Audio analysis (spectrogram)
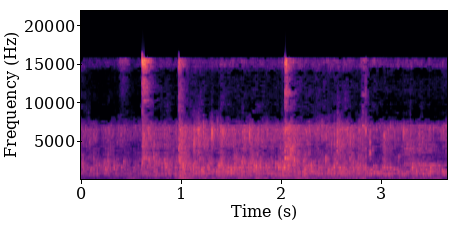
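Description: Dal with butter bubbling in a pot on the stove, a steady close simmering and gurgling texture that holds at an even level throughout, with no voices.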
